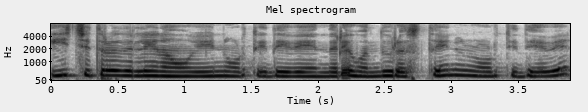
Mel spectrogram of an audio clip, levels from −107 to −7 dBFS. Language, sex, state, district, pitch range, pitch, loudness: Kannada, female, Karnataka, Belgaum, 230-260 Hz, 240 Hz, -13 LUFS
